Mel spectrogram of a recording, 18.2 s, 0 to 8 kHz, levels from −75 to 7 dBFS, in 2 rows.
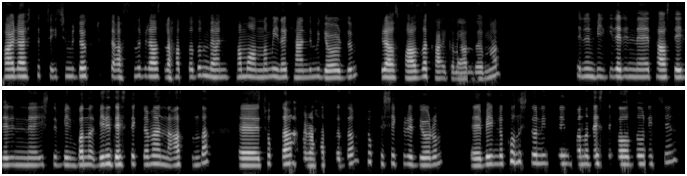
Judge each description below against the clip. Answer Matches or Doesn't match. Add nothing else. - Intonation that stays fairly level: Matches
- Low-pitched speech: Doesn't match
